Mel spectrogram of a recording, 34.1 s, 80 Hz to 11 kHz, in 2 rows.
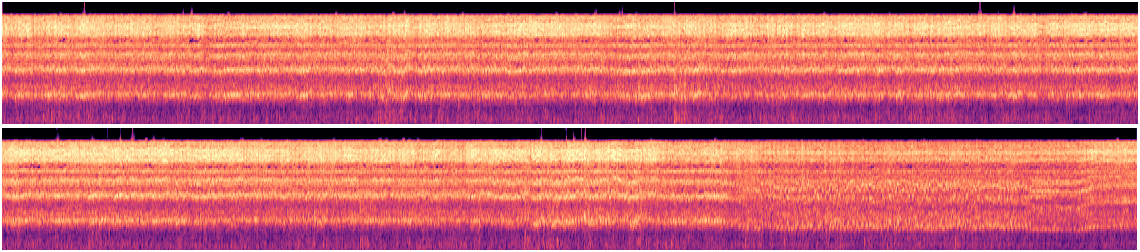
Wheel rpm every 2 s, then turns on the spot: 230, 230, 240, 230, 230, 230, 230, 230, 230, 230, 230, 230, 230, 220, 170, 160, 170.
none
